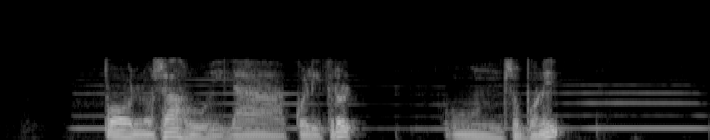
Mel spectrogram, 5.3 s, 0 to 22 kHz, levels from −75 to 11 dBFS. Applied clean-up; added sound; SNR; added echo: neural mask model RNNoise.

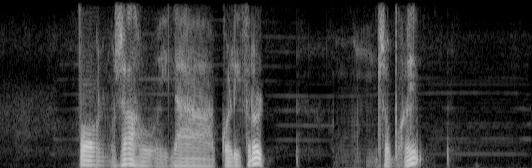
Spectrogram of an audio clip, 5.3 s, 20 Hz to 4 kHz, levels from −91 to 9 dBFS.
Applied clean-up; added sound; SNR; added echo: neural separator model SepFormer WHAM!.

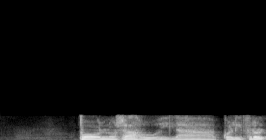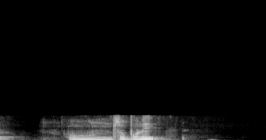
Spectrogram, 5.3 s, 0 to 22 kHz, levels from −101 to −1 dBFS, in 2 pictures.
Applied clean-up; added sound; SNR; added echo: neural mask model Resemble Enhance denoiser.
